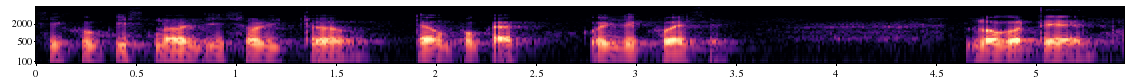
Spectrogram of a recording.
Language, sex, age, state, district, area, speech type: Assamese, male, 60+, Assam, Golaghat, urban, spontaneous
